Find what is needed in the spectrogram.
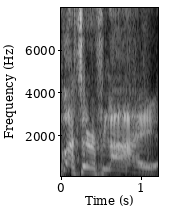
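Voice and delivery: tough, hardcore delivery. Comparing words for butterfly across languages, saying it in a hardcore tone. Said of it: "you can make anything sound hardcore if you put a tone on it".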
